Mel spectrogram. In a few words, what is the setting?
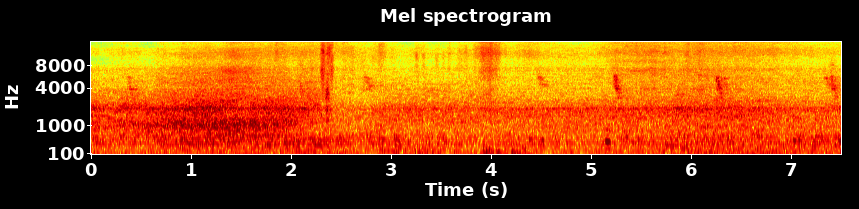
residential area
